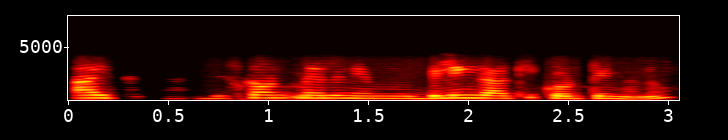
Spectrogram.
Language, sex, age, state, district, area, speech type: Kannada, female, 18-30, Karnataka, Vijayanagara, rural, conversation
